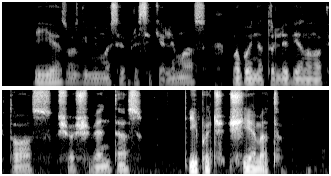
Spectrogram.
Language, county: Lithuanian, Klaipėda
